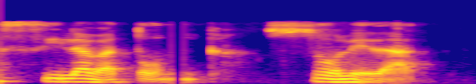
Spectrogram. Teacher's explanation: Y esa sílaba que se pronuncia con mayor fuerza de voz se le denomina sílaba tónica, soledad. La sílaba da se pronuncia con mayor fuerza de voz.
